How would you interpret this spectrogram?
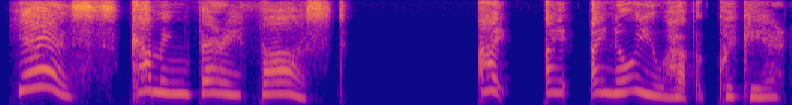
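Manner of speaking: high, rushed and breathless; flustered. Acted. Dot hiding her excitement from Bertha, fast and flustered. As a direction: talk fast to hide the pounding heart. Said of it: "placing her hand upon her heart".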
